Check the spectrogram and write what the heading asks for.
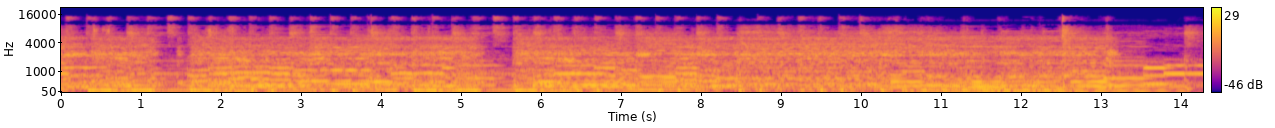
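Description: Stratocaster-style electric guitar played along over a full-band rock track with drums and bass; the track's hi-hat ticks evenly throughout, with two brief breaks in the music.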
